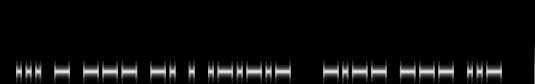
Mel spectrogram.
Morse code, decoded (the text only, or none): STONE. YOU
